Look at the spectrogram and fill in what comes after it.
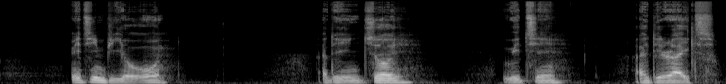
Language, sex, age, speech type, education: Nigerian Pidgin, male, 15-29, read, secondary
